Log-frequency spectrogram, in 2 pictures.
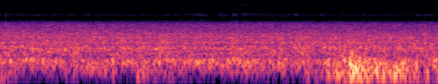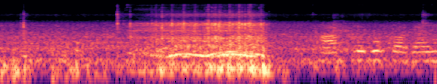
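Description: Electric sewing machine running one short burst of stitching, about a second and a half long, near the end, then stopping abruptly. It is sewing a pleat dart into satin saree fabric.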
